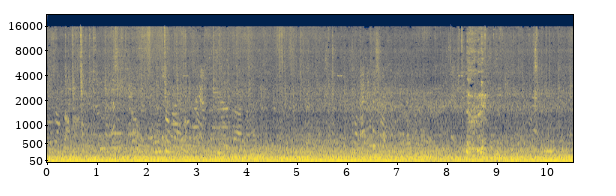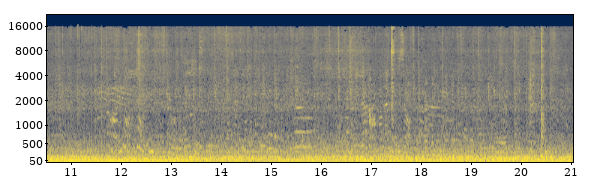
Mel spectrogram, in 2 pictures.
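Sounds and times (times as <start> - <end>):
ferry engines rumbling: 0.0 - 21.0
indistinct passenger chatter: 0.0 - 21.0.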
